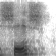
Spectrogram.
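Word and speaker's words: שש: Para el femenino se dice shesh y para el masculino shisha.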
